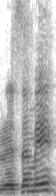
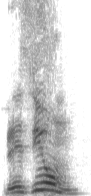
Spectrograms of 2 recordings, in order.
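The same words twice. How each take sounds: First: Resume said REZ-uh-may; three-syllable resume ending in "may"; French-style pronunciation. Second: Resume said rih-ZYOOM; two-syllable resume, falling at the end; verb pronunciation. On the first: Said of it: "If you are writing resume". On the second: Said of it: "If you are writing like this". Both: Shown as a demonstration.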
